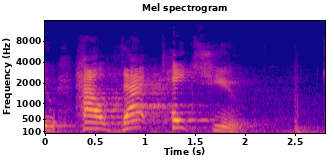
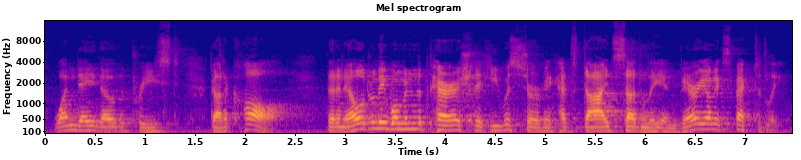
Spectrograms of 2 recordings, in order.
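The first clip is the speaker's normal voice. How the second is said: usual speaking voice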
